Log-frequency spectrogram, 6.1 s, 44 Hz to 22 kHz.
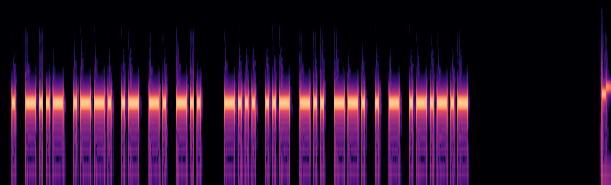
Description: Morse code, heard as a keyed tone, about 36 wpm, 700 Hz. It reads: EXPAND BUDGET.
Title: Pangram Challenge v2 - 35wpm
